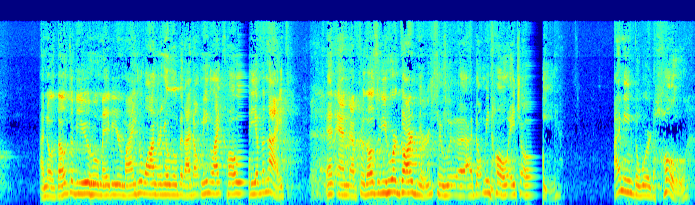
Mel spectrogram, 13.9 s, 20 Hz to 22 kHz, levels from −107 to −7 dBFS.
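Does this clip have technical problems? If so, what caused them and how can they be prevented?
Yes. At 4.77–4.99 s and 10.53–10.87 s the sound smears into a fading buzz for 0.2 s and 0.32 s, then resumes with material missing, likely a long network dropout concealed by extending the last audio. Unlike a brief packet loss, each gap lasts tenths of a second. Larger jitter buffers and redundant packets prevent it.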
